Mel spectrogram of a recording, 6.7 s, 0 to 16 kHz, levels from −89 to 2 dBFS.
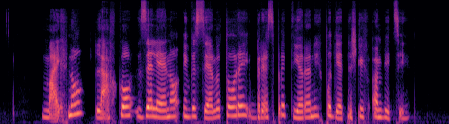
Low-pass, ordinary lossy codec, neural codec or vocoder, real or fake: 14.4 kHz; Opus, 24 kbps; codec, 32 kHz, 1.9 kbps, SNAC; fake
